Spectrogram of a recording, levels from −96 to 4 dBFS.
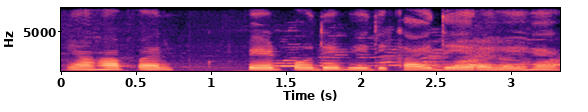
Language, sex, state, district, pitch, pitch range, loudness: Hindi, male, Rajasthan, Jaipur, 225 Hz, 215-230 Hz, -17 LUFS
